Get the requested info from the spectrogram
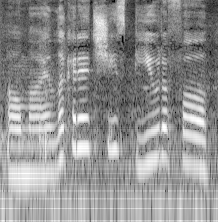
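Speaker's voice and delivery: high, delighted, drawn-out praise; excited. Real, not acted. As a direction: gush over the finished loaf. Sees finished loaf.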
